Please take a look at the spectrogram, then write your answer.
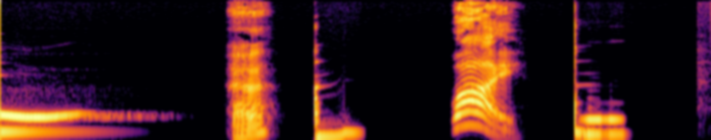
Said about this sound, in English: now we're going to listen to a Sonic brand book that you put together with Philips called the User Interface or UI Medley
